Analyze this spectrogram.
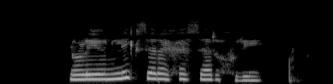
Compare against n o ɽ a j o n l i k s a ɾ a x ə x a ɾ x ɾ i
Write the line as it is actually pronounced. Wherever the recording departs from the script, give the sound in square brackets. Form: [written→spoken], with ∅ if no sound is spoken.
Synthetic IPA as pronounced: n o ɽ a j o n l i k s a ɾ a x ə [x→s] a ɾ x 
